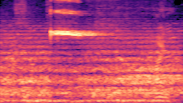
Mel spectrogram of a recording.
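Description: A referee's whistle blown once, a short, high, steady blast about half a second in, starting the wrestling bout. Under it is the steady murmur of an arena crowd.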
